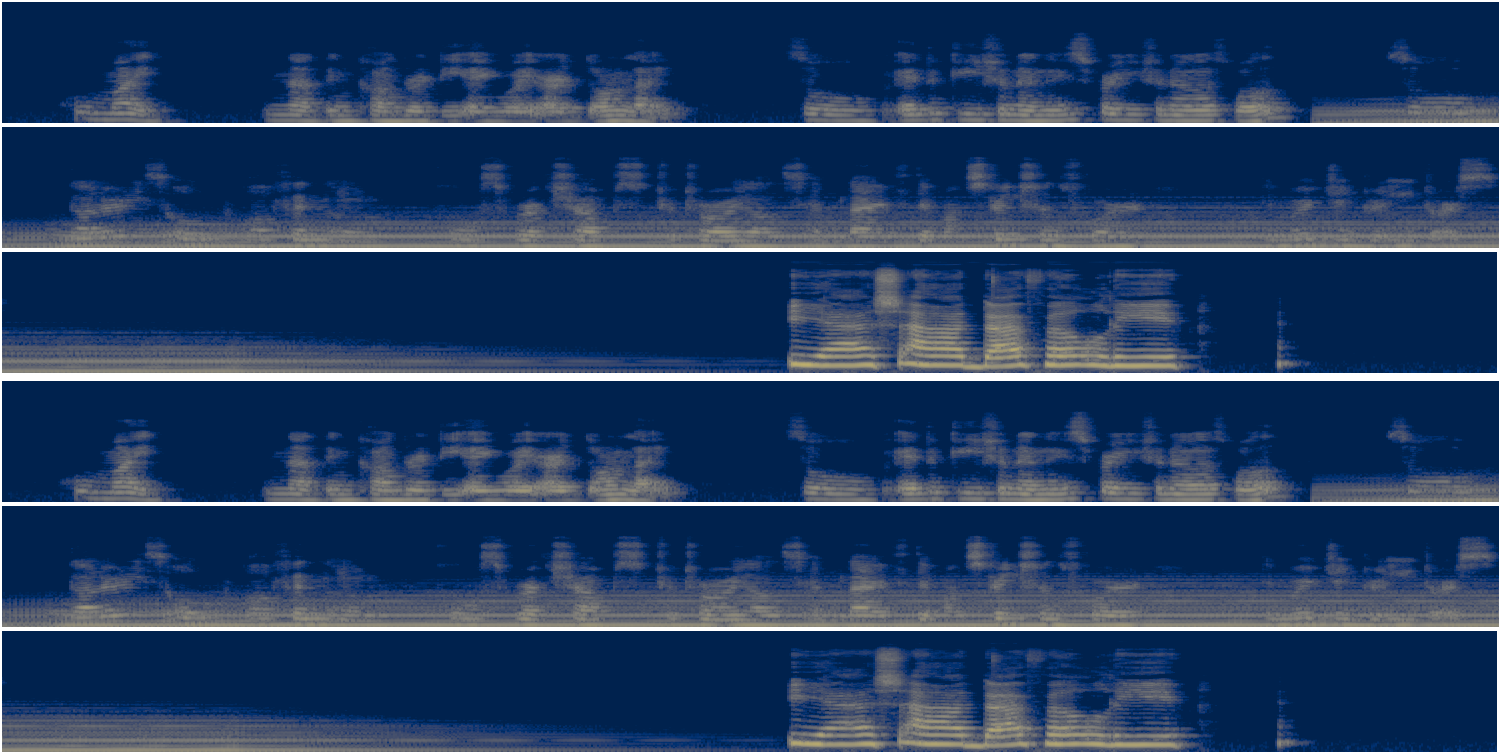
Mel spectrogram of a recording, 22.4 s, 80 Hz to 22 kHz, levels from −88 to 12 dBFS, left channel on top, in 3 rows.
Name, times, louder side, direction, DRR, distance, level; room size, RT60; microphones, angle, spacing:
voice 1, 0.3-0.8 1.3-3.4 3.9-6.4 6.9-7.4 7.8-13.2 13.8-14.9, right 2 dB, 15° right, 0.9 m, -36 dB
sound 1, 6.5-17.9, right 2 dB, 45° right, 0.8 m, -35 dB
voice 2, 18.9-20.8, left 2 dB, 20° left, 0.5 m, -21 dB
3.0 x 3.0 x 2.6 m
head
